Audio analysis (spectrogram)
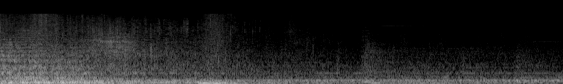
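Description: An Incendio fire spell cast in the Hogwarts Legacy video game on PS5, a whooshing fiery burst that flares up and then subsides into a lower crackling rumble, with no talk.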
